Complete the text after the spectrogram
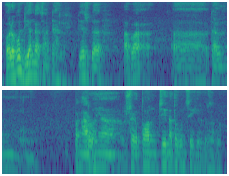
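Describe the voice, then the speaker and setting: A male preacher tells a story during a study session and breaks it up with lively asides. His voice sits at a middle pitch. The room is echoey, with faint noise behind. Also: measured pace, long pauses. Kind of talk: religious study sermon.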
